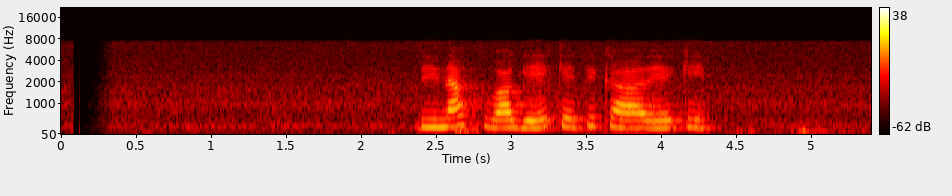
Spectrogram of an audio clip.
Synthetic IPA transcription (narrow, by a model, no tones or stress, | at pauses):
d̪inɐkʋɐɡeːket̪ikaːɾeːkiŋ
